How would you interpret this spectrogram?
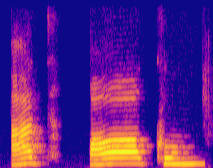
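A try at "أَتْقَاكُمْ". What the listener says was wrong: Jangan dilepas makhrajnya. Iya, lidahnya masih di makhrajnya, hanya direnggangin sedikit aja.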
